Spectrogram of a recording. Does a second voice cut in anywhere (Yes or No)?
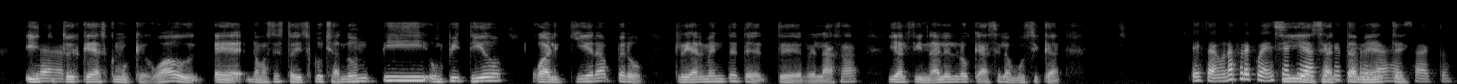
Yes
